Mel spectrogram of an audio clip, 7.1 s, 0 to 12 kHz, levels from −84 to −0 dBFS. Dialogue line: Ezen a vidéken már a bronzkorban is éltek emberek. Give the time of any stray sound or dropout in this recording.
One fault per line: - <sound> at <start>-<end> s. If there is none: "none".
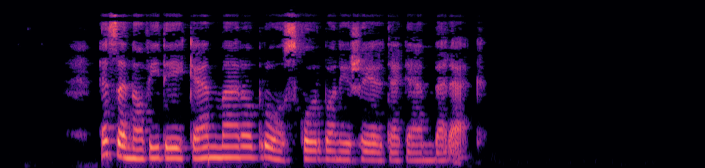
none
